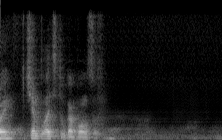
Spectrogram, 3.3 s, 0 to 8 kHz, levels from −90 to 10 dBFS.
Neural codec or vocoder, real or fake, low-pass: codec, 24 kHz, 0.9 kbps, DualCodec; fake; 7.2 kHz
